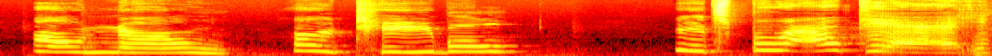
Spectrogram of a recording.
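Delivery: very high, slow, drawn-out "no". Saying the line in a requested voice: Carl Wheezer voice. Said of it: "Carl Weezer".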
